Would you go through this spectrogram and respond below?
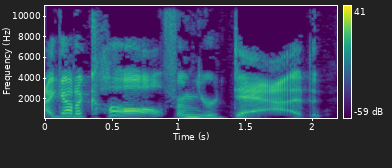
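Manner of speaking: pained, hurting voice, heavy with physical pain. Retelling what Daniel Bryan said to Shane: imitating Daniel Bryan's pained voice. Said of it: "You could hear the pain, like, the physical pain in his voice".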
